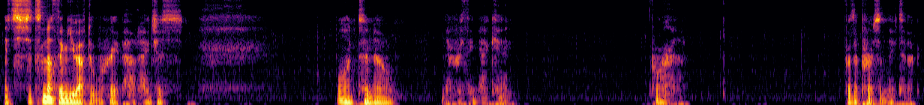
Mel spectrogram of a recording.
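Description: A man acts out a world-weary detective with a very deep, gravelly voice. He speaks slowly, in a hesitant and shyly tender way, as if confiding in one listener in an intimate audio drama. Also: a bit bright, slight background noise, full character voice. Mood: somber, halting. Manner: hesitant, halting, stammering. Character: world-weary but tender male detective, awkwardly shy. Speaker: voice actor. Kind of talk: audio roleplay, intimate acting addressed to the listener.

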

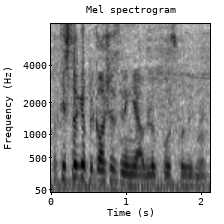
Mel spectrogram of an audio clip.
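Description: A man's voice: mid-range voice, lively intonation, racing, a little mellow, slight background noise, rough recording. A man interviewing athletes outdoors, asking brief questions with English words mixed in. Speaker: reporter.

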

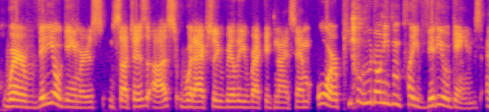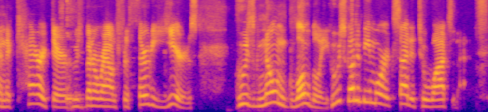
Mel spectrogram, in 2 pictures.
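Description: A man's voice: sits high, expressive, moderate pace, no room sound. A young man on a video call with a headset, making brash, trash-talking debate points. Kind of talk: competitive debate argument.

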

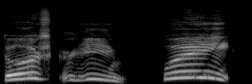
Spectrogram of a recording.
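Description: A man's voice: very high voice, expressive, drawn-out words, a bit bright, voice pushed up, exaggerated voice. A man voicing a cruel male robot jet warrior with a sneering manner. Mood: pained pleading.

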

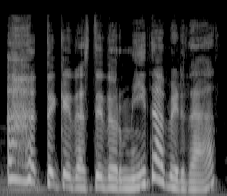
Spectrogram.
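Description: A woman voicing a kind, patient mother pig in a children's cartoon dub, explaining gently. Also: medium pitch, sing-song, unhurried, over music. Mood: bright, teasing.

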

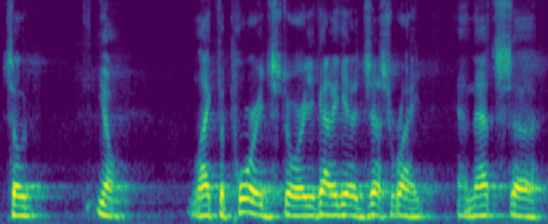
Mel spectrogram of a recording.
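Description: Older man with a gravelly, mellow voice. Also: mid-range voice, fairly even intonation. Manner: measured, thoughtful, with frequent restarts. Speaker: panel guest. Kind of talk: conference panel discussion. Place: large conference hall stage, seated in armchair. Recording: reverberant convention hall.

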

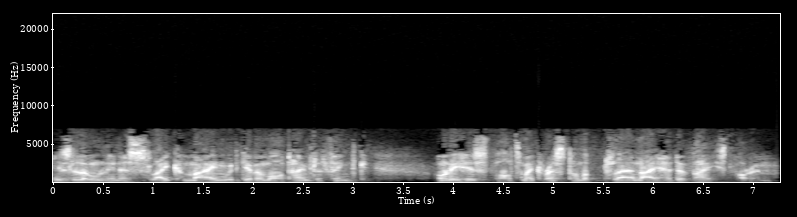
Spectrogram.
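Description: A man's voice: deep voice, moderate pace, slight background noise, lightly acted. An actor playing a vengeful, grief-maddened man in 1940s radio drama style, grave and theatrical. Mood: grim narrating. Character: vengeful, grief-maddened man, escaped debtor turned obsessive avenger. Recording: muffled, dull 1940s radio recording.

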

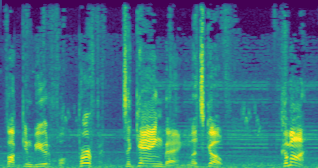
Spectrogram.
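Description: Manic, high-voiced middle-aged criminal. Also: male voice, big pitch swings, fairly quick, background noise. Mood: manic eagerness. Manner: erratic, sneering, profane. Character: manic, volatile middle-aged male criminal, crude and mocking. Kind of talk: video game cutscene acting.

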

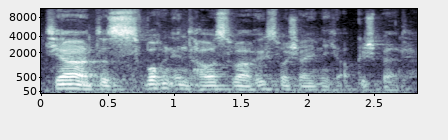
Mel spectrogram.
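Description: A man's voice: on the low side, fairly quick, sharp tone. An actor playing a plain-spoken male police detective in a crime drama, colloquial and businesslike. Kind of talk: screen crime drama dialogue. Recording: faint background noise.

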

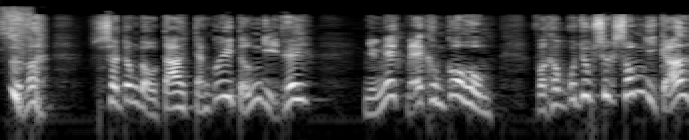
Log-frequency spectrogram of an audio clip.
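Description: A man voicing an earnest, troubled young male painter and devoted husband in an animated fairy tale. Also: high voice, fairly quick, husky, exaggerated voice. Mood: frustrated.

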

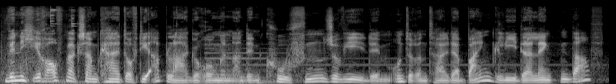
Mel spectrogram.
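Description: An actor playing a shrewd, self-assured gentleman detective in an audio drama, speaking in a precise, formal, lecturing manner. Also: on the low side, sing-song, brisk, faint music behind. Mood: lecturing, superior.

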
